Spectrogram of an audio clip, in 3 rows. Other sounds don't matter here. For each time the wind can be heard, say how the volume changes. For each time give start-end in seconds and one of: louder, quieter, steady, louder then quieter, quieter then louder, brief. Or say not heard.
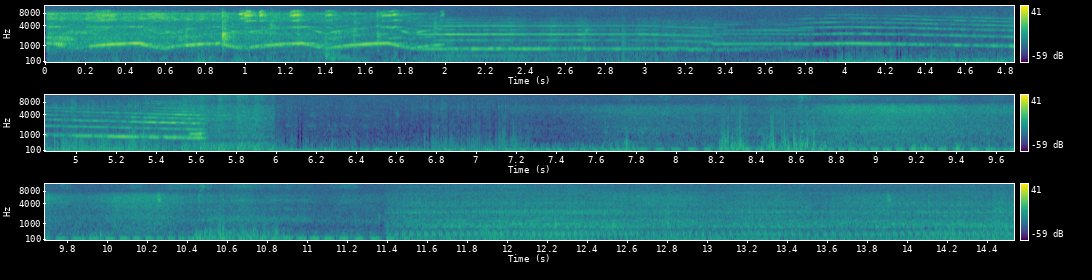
0.0-14.5 louder then quieter.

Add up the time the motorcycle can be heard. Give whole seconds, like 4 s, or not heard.
9 s.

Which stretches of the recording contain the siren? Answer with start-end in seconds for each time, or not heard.
0.0-5.7.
